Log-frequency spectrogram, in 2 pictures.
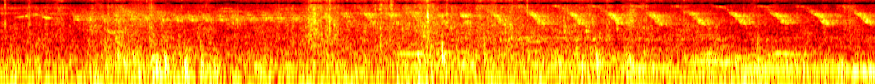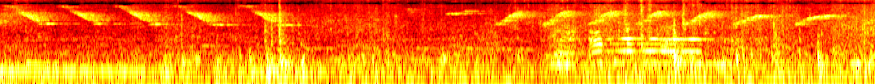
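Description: A bird singing a rapid trill of high, downward-slurred notes, about five a second. There are two runs, the second starting about seven seconds in.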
